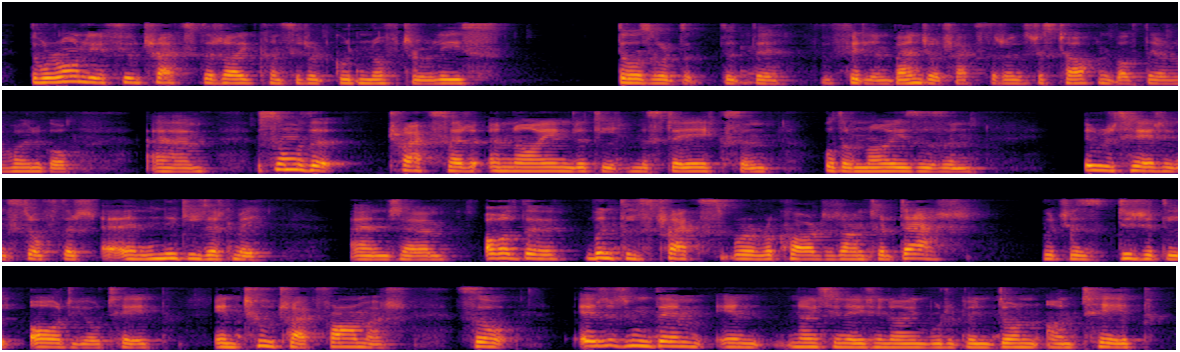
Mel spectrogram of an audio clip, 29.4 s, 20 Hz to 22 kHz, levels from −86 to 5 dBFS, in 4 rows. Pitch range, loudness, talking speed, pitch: 165-190 Hz, -22 LUFS, 165 wpm, 175 Hz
